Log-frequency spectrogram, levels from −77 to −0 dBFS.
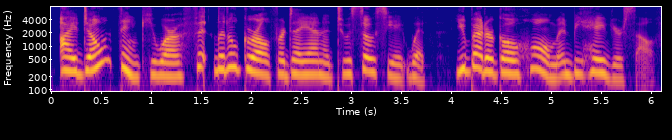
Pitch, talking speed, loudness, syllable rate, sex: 245 Hz, 205 wpm, -18 LUFS, 5.5 syllables/s, female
